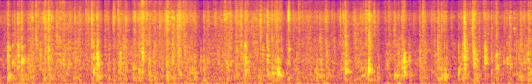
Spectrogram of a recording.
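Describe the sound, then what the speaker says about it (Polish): Pigeons coo steadily inside a loft while feeding, with soft pecking and shuffling at the grain; close, continuous and moderately loud, with no talking. "I tak sobie tutaj jedzą gołąbki"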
